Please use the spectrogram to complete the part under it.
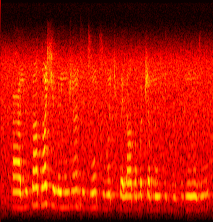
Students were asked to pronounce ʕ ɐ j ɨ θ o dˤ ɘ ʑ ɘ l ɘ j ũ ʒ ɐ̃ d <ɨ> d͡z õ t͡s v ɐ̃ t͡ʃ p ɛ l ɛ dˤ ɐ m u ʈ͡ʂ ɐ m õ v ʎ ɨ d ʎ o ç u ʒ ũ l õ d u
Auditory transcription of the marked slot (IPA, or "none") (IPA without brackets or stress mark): ɨ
